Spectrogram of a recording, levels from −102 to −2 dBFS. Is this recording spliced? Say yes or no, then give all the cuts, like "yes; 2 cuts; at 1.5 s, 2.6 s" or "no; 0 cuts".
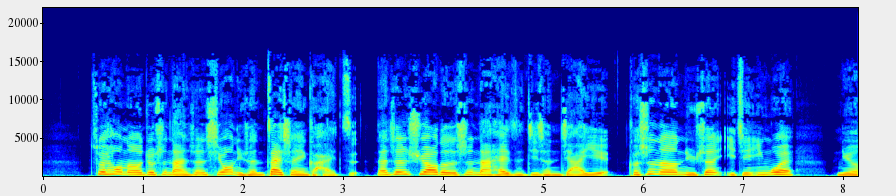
yes; 2 cuts; at 3.2 s, 5.8 s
